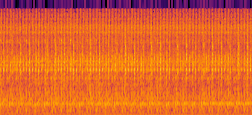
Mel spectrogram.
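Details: VW LT diesel van at idle: hard sharp metallic knocking about three per second, steady without letup; owner fears engine damage, cause not yet known.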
